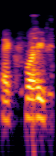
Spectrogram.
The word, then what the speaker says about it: Ekphrasis: I got some intros and interludes that kind of explain it, but it's Ekphrasis.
